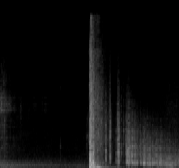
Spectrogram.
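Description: A single sharp gunshot cracks out from a gun fired outdoors at a guest ranch, loud and sudden after quiet, followed by a rolling echo that trails off.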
